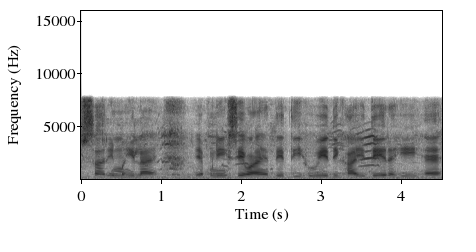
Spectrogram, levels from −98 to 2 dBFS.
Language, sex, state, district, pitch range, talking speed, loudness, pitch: Hindi, male, Chhattisgarh, Raipur, 125-135 Hz, 130 wpm, -16 LUFS, 125 Hz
